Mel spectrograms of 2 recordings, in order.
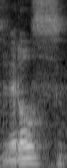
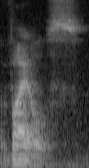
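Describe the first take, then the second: First: The first vowel sounds like 'it'. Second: The first vowel sounds like 'eye'. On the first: The speaker calls it right. "it's actually pronounced vittles" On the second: The speaker calls it wrong. "I kept on pronouncing it"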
